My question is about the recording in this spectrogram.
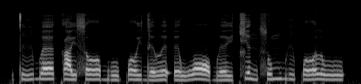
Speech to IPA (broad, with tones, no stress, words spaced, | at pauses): t̪iː˩˧bɛː˧ ka˧jsɤː˧buː˩ pɤː˧jde˩ʋe˧˥ʔe˩w ʋɔː˥˨ beː˩jt͡ɕe˥˨ŋsu˧˥mbi˧ pɤː˧˥luː˧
